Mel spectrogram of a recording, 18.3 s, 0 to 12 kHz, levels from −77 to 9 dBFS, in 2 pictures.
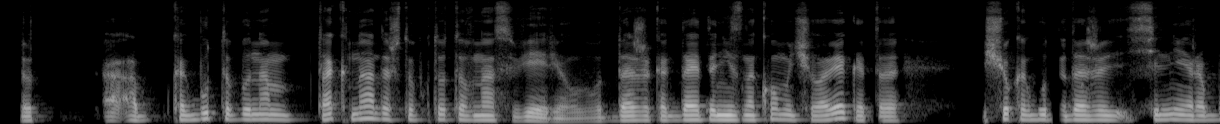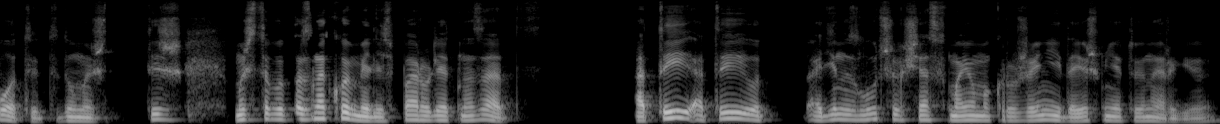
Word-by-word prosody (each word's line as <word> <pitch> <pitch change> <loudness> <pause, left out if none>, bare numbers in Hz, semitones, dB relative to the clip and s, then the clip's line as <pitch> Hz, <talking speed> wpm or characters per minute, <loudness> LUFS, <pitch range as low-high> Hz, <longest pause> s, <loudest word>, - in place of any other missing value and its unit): От, 110 0 -1 0.5
а 110 - -3
а, - - +2
б 110 - -7 0.2
как 130 -1 +1
будто 155 +1 -1
бы 135 +1 0
нам 130 -2 -1
так 140 +1 0
надо, 150 0 +2
чтобы 130 -1 -6
кто-то 135 -1 -2
в 120 - -4
нас 120 0 +1
верил. 90 -6 0
Вот 95 +3 -8
даже 115 +1 +3
когда 115 +2 +2
это 125 0 +5
незнакомый 125 +2 +3
человек, 125 +8 +3
это 110 -1 -1 0.6
ещё 145 - +1
как 135 -3 -1
будто 130 -2 -2
даже 125 -2 +2
сильнее 135 -1 0
работает. 120 -8 -1
Ты - - -15
думаешь: 95 -4 -2 0.2
"Ты 140 - -1
ж 135 - -6 0.4
мы 135 - +2
же 135 - -4
с - - -13
тобой 140 -1 -1
познакомились 140 - +4
пару 120 +3 +2
лет 115 -1 -1
назад, 120 +2 -1 0.8
а - - +4
ты 175 +1 +4
а - - +1
ты 160 -1 +2
вот 125 -4 -2 0.2
один 130 +5 -1
из 130 - -2
лучших 140 0 -3
щас 130 0 -2
в - - -17
моём 120 0 +2
окружении 115 +2 -2
и - - 0
даёшь 100 +2 -2
мне 115 -2 -1
эту 105 0 -7
энергию". 85 -1 -6
125 Hz, 185 wpm, -24 LUFS, 110-135 Hz, 0.8 s, это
